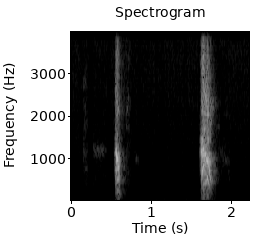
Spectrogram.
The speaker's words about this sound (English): Is that a dog barking? Yeah, I'm sorry. He's part Chihuahua, but he thinks he's a German Shepherd.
